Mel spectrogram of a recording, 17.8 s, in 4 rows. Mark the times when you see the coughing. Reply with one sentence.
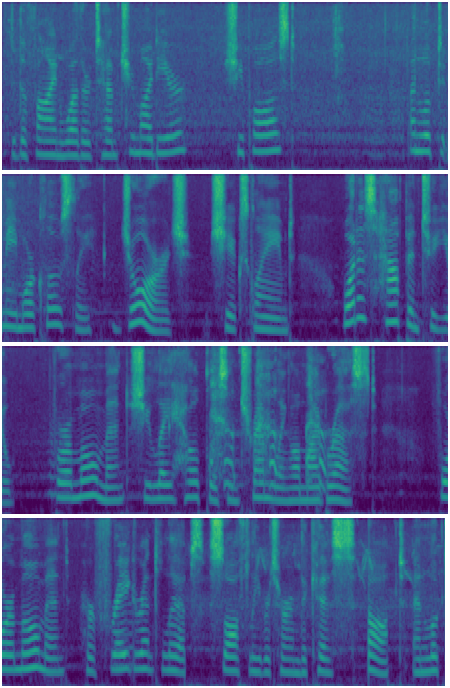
You can hear the coughing from 10.9 to 12.2 s.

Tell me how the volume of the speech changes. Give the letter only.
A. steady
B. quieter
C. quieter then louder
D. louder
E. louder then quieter
A.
